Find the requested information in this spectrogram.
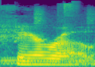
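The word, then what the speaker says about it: Farrow: means courageous healthy and brave then we have Pharaoh spell f a r r o w Pharaoh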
